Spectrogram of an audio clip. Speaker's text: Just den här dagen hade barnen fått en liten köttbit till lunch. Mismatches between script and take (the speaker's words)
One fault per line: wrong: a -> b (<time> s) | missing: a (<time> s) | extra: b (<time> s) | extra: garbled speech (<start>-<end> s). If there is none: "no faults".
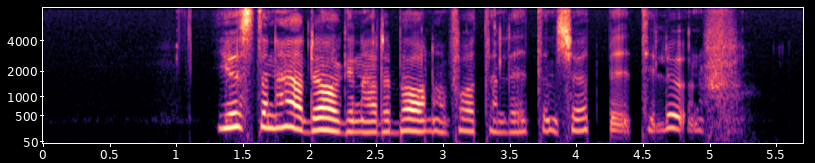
no faults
